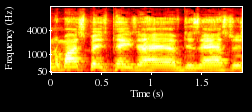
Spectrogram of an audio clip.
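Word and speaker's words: Dizzazzter: It's Disaster, D-I-Z-Z-A-Z-Z-T-E-R, just like it's spelled in here.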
